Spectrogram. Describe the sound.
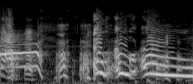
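A person imitates a dog barking with a run of loud, tonal yelps and woofs, ending in a long, drawn-out note that slides downward in pitch.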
